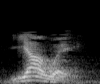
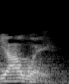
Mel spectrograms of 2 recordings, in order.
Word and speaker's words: Yahweh: The name by which God revealed himself was his personal name, Yahweh. That's how we pronounce it.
